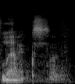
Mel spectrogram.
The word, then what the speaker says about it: Linux: lonus and I really don't care how people pronounce my name but Linux is always Linux he developed a kernel and got it working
